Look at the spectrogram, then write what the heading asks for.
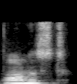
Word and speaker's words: honest: honest is honest person actually it starts with H but what we think normally is a a honest person no it's honest we pronounce o sound then you have to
